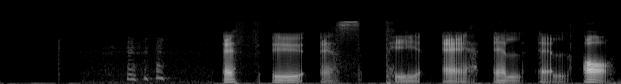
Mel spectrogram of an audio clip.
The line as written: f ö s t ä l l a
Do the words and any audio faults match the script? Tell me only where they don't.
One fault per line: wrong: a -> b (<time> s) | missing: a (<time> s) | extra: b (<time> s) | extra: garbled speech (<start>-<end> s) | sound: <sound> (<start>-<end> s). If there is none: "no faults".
sound: laugh (1.0-1.8 s)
